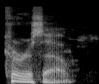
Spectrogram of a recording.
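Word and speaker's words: Curaçao: It looks cool, but then I saw these other ones like that, the Caraco black marble, like that looks sick. Like, man. – Just to fill you in, that's pronounced Curacao.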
